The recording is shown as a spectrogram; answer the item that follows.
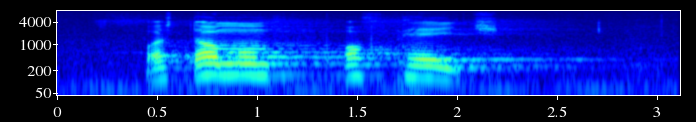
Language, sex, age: South Ndebele, male, 22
